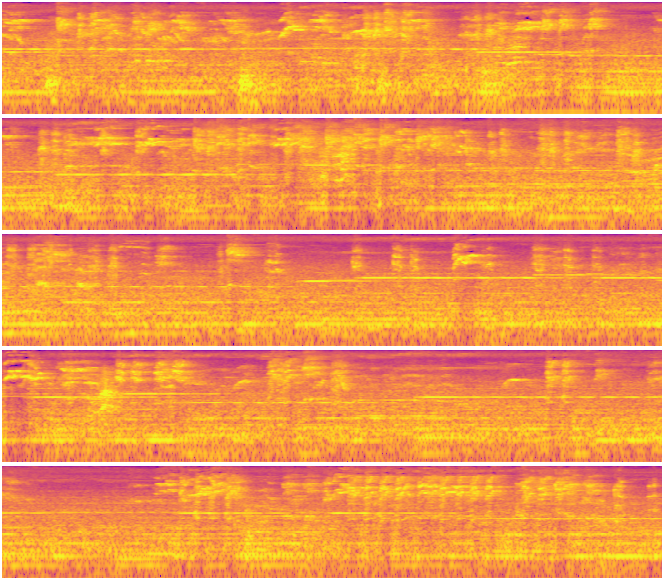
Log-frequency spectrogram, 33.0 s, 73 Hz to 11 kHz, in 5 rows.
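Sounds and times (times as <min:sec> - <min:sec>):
faint background music: 0:00.0 - 0:33.0
lorikeets chattering and squawking: 0:00.0 - 0:33.0.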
